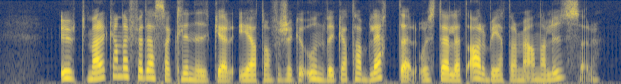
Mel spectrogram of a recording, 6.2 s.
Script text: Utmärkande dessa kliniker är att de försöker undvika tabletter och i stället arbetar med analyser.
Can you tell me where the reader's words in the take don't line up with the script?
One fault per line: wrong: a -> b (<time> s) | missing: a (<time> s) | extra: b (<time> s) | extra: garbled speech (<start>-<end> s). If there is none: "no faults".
extra: för (1.3 s)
